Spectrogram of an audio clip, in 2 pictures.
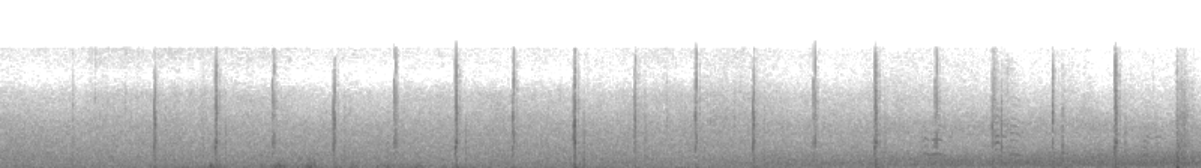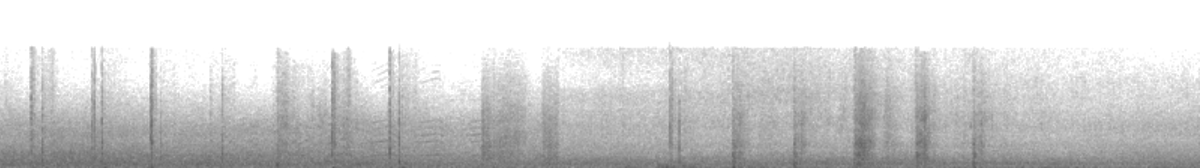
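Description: Footsteps tap steadily on stone and sand.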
